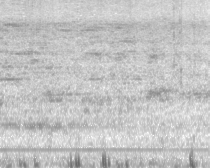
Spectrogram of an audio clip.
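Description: Street background with traffic: a steady hum under a faint wash of noise, broken by a few soft low thumps.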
